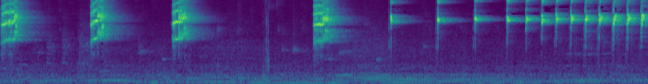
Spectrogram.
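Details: Pair of green lovebirds in long ngekek singing: several harsh, broad screechy notes spaced about a second apart, then thin high chirps that speed up into a fast rattling series.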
